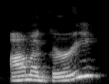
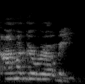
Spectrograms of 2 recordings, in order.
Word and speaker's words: amigurumi: Oh, amaguri. Oh, it's amigurumi.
